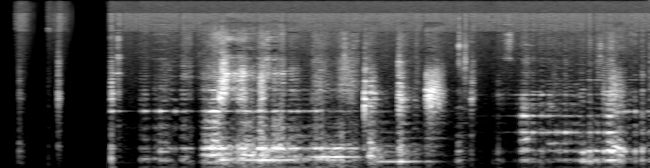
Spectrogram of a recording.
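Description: Quiet room with low, indistinct voices, preceded by a single sharp click about a second in.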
